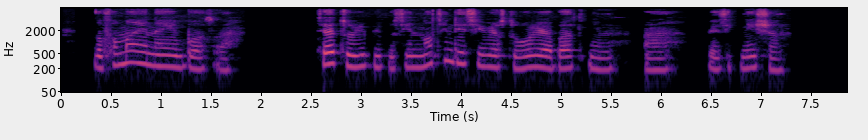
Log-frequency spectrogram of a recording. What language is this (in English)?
Nigerian Pidgin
